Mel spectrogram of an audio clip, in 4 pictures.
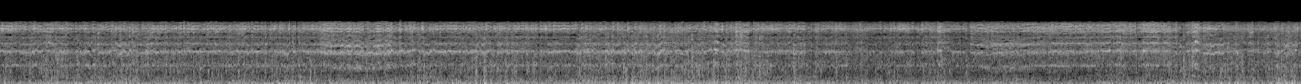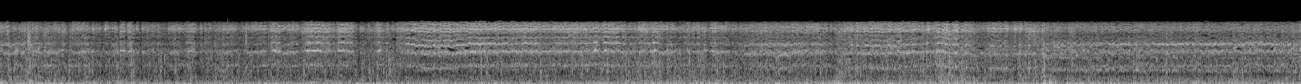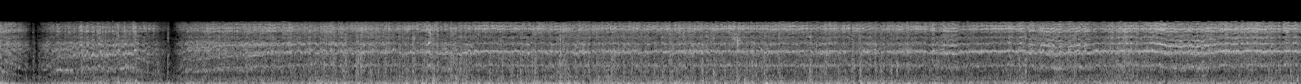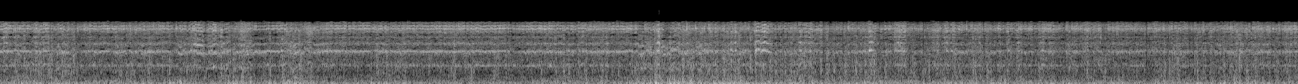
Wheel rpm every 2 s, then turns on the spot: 230, 230, 230, 240, 230, 230, 230, 230, 230, 230, 220, 210, 180, 120, 200, 230, 230, 230, 230, 230, 220, 230, 230, 230, 230, 230.
none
